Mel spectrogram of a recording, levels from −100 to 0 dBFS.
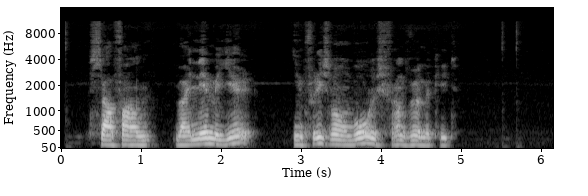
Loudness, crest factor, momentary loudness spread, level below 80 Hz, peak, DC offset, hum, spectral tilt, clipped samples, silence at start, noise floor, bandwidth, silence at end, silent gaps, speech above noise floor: -26 LUFS; 16 dB; 13 LU; -66 dBFS; -10 dBFS; under 0.1%; none; -8.5 dB/octave; under 0.1%; 0.4 s; -80 dBFS; 11 kHz; 1.3 s; none; 55 dB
